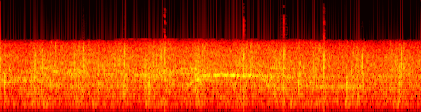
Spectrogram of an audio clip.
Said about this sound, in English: The crowd claps.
